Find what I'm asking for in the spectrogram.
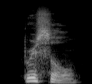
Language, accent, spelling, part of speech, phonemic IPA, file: English, Australia, Bristle, proper noun, /ˈbɹɪs.ɫ/, En-au-Bristle.ogg
- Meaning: Bristol, England (in imitation of the local dialect)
